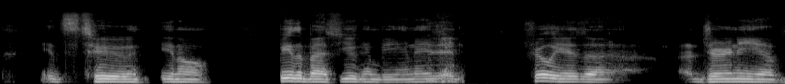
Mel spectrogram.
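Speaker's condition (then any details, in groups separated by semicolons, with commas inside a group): Cerebral palsy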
